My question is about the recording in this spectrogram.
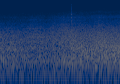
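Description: Sea waves washing on a beach, a steady rushing noise that swells a little near the end.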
